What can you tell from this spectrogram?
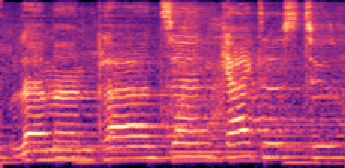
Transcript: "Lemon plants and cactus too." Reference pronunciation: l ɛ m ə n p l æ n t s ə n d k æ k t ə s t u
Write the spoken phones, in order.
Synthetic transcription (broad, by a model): l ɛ m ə n p l æ n t s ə n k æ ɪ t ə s t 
